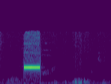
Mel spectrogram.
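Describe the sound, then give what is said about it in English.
A voicemail beep sounds before a message is recorded: one steady, mid-pitched electronic tone lasting about a third of a second, followed by quiet low rumbling. “Please leave a message after the tone, and I'll get back to you.”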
